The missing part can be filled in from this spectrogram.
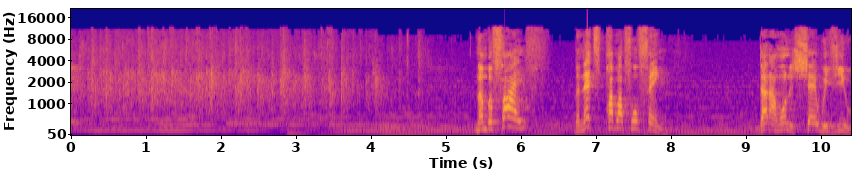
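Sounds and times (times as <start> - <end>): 
audience clapping: 0.0 - 4.8
speech: 5.4 - 8.0, 9.2 - 10.3.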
